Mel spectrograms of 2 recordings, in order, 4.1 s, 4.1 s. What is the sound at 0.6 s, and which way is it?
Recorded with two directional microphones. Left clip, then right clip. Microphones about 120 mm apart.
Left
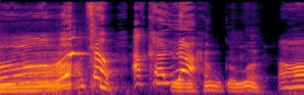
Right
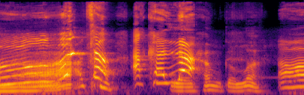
Cat, 10° right (ahead or behind).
